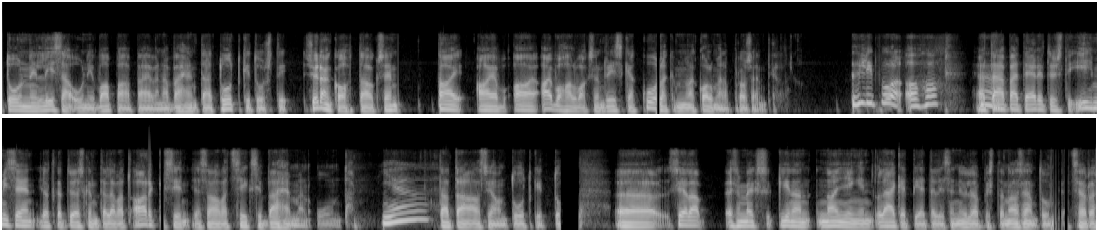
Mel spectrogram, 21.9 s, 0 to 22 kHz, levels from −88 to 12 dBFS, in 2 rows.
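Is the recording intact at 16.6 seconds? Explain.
No: packet loss on an ADPCM call strikes from 16.53 to 16.80 s, leaving a hard-edged 190 ms silent gap. The decoder's predictor and step size then lose sync, so the speech returns slightly distorted.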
